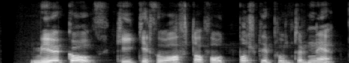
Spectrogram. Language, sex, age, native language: Icelandic, male, 30-39, Icelandic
